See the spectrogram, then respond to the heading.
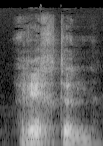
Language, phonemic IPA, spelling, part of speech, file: Dutch, /ˈrɪxtə(n)/, richten, verb, Nl-richten.ogg
- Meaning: to direct, aim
